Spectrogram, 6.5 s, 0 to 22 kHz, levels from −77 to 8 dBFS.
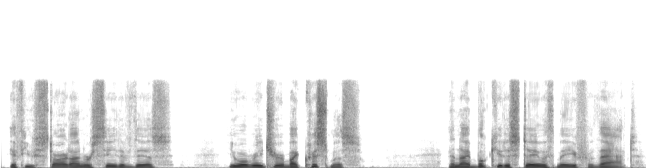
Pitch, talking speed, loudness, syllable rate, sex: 140 Hz, 215 wpm, -16 LUFS, 5.4 syllables/s, male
